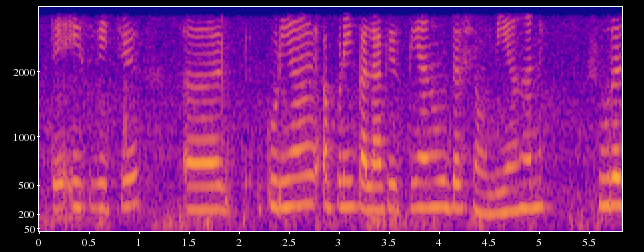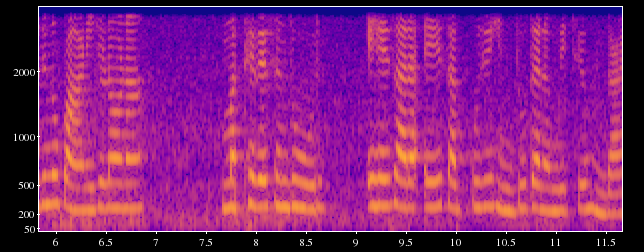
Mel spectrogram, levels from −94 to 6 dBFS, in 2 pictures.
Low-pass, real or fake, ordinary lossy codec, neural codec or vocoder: 3.6 kHz; real; none; none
